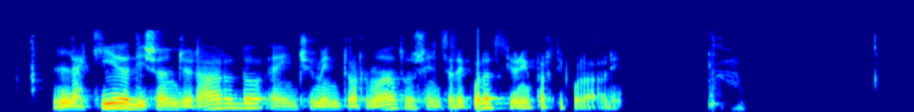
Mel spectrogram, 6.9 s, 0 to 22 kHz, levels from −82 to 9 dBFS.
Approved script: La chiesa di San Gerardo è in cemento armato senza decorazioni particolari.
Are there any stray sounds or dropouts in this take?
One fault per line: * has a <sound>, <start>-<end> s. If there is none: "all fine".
* has a cough, 5.3-5.6 s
